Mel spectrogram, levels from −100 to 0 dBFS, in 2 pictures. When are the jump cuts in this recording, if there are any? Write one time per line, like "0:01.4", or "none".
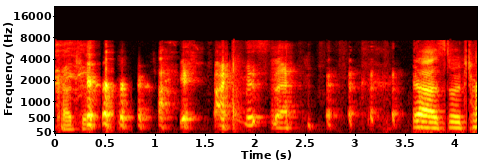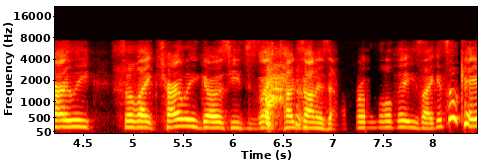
none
